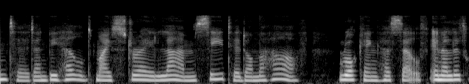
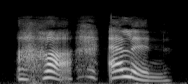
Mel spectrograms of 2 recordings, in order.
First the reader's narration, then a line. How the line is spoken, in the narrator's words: she cried gaily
